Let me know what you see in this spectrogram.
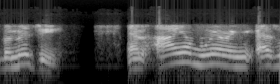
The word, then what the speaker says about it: Bemidji: Did I say that right, Bemidji? – Bemidji Woolen Mills.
